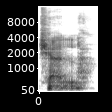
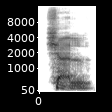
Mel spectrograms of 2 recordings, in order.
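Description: First: It begins with an English ch sound. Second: It begins with a sound not found in English. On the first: "pronounce the KJ as you would in English pronounce a TCH" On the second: "that sound doesn't exist in English"

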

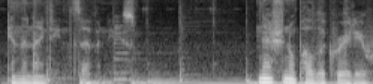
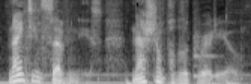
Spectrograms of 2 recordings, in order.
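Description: First: It is said in an NPR announcer voice. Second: It is said in his normal voice.

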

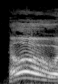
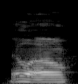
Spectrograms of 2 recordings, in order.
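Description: First: It is said with very high energy. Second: It is said with low, subdued energy.

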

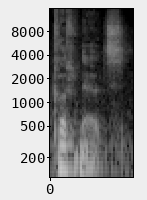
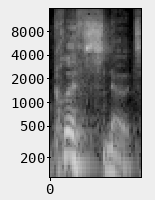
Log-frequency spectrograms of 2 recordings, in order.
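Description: First: Cliff ends without an s sound. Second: Cliff ends with an s sound. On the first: The speaker calls it wrong. "It's not Cliff Notes" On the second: The speaker calls it right. "It's called Cliff's Notes"

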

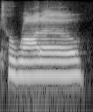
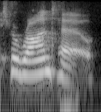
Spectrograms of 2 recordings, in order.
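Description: First: The second T is dropped, sounding like Toronno. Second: The second T is clearly pronounced. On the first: The speaker calls it right. "we said it right" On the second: The speaker calls it wrong. "don't enunciate the T"

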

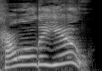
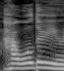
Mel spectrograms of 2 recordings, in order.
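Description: First: It is asked back with a sassy attitude. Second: It is asked as a plain, neutral question.

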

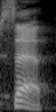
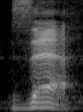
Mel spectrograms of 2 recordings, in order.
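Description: First: The name begins with an S sound. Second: The name begins with a Z sound. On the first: The speaker calls it right. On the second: The speaker calls it wrong.

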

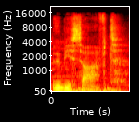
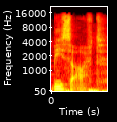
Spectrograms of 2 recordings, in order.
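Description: First: The opening U sound is pronounced. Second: The opening U sound is left out.

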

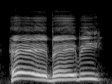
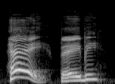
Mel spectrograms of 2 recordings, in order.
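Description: First: "Hey" is said plainly, without exclamation. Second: "Hey" is exclaimed loudly and emphatically.

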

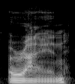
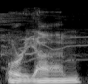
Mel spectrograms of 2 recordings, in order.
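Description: First: It is pronounced like the constellation's name. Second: It is pronounced unlike the constellation's name. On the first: The speaker calls it right. "in fact, Orion, like the constellation, like the Greek myth" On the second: The speaker calls it wrong. "not Orion"

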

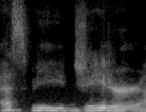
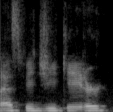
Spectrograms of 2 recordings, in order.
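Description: First: Only S-V is spelled, then 'jader'. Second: The letter G is spoken, then 'gator'. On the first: The speaker calls it right. "I keep hearing SV Jader on their YouTubes" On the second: The speaker calls it wrong. "I call it SVG Gator, which is incorrect"

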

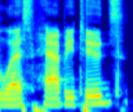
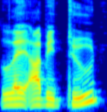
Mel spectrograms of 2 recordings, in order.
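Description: First: The name is pronounced the American way. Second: The name is pronounced the French way.

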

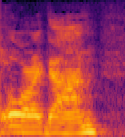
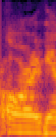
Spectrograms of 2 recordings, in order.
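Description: First: It is pronounced the common outsider way. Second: It is pronounced the way locals say it.

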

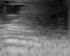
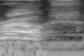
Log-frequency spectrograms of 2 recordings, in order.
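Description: First: The word rhymes with boot. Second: The word rhymes with out. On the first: The speaker calls it wrong. "Not route, I hate when people say root" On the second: The speaker calls it right. "but route"

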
